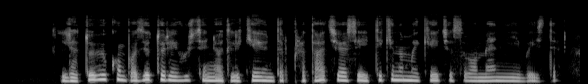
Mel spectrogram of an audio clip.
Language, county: Lithuanian, Telšiai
